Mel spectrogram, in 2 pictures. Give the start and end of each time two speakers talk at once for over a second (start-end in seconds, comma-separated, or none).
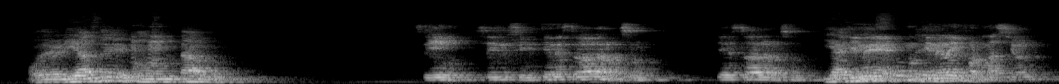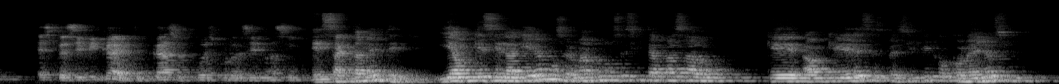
8.3-9.7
